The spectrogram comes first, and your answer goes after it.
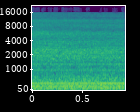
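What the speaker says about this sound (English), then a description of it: "We're going to turn off the engine" Turbine whine and rushing drone of a UH-60M Black Hawk helicopter engine in X-Plane 12 as it is shut down, a steady dense hum without talk over it.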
